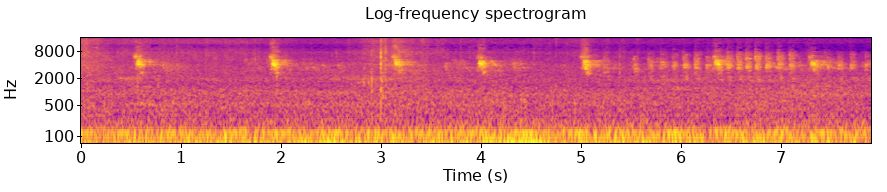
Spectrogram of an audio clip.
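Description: Small birds chirping, short high calls about once a second that turn into a quick run of chirps near the end, over a steady low outdoor rumble.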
